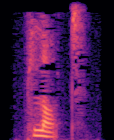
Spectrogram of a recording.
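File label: "plot", English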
